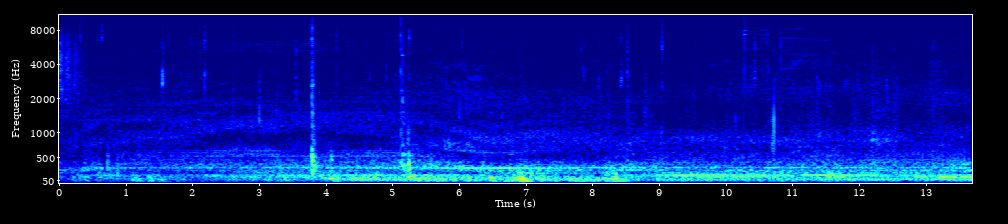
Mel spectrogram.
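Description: A car's engine running close by with a steady low hum, with a couple of sharp knocks from a van door being shut about four and five seconds in, and footsteps on tarmac.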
